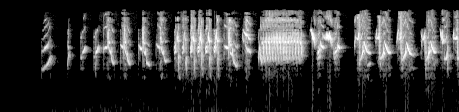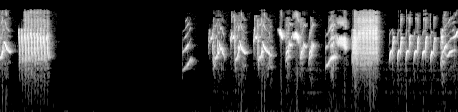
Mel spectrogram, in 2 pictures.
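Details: Singing grey-crowned goldfinch, Carduelis caniceps, a training recording for captive birds: long bursts of rapid twittering, buzzy trills and scratchy rattles, a pause of about two seconds, then the lively warbling resumes.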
